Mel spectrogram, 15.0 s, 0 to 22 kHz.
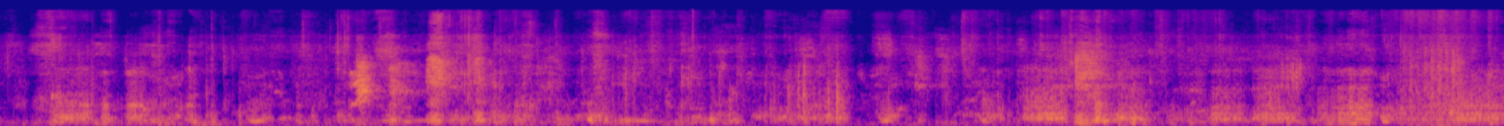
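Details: Six-week-old Staffordshire Bull Terrier puppies of Staffordland's 54th litter, sired by Rider Red de la Crique du Flojule out of Rubis de Staffordland, recorded 11 December 2023: scattered whimpers, yips and scuffling noises over fifteen seconds, with faint voices.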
